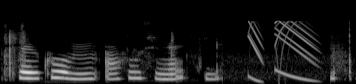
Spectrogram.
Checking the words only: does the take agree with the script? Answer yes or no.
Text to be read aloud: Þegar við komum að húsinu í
yes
